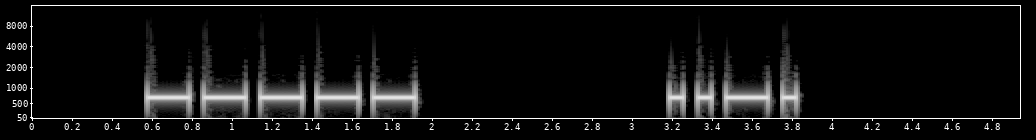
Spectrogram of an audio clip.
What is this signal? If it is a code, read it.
Morse code, heard as a keyed tone, about 17 wpm, spaced as for 6 wpm, 700 Hz. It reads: 0F
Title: USA Call Signs - 6x Character Spacing - 17wpm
